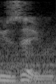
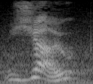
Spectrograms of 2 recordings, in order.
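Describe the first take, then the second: First: The surname's vowel sounds like 'joo'. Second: The surname's vowel sounds like 'joe'. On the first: The speaker calls it wrong. "as a lot of people unfortunately call him" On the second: The speaker calls it right. "it is Zhou"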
